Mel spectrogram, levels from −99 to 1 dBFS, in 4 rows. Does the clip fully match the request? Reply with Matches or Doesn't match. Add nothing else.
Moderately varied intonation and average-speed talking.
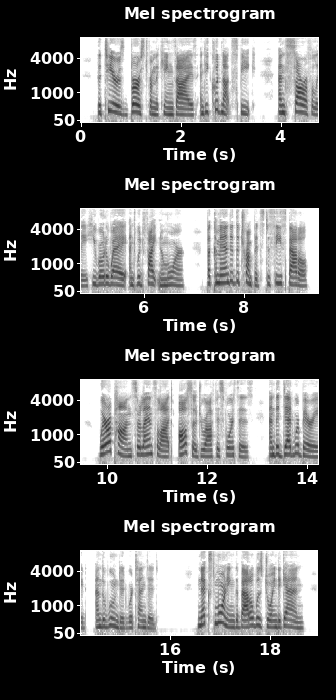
Matches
